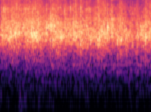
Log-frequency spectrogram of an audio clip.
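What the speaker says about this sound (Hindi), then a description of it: "एक बार इसके लिए तो ताली बजा दो।" Audience at a career guidance event applauding, a dense, even roar of many hands clapping at once, loud and steady throughout with no talk over it.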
